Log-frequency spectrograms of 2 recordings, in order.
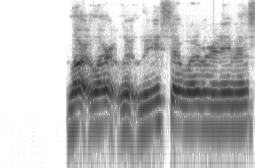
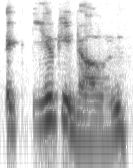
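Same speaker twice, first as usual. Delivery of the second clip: lightly camp New York coo, dropping low; 5 semitones lower, 12 dB quieter than usual. Retold or imitated. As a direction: coo the name like a campy New Yorker, much softer. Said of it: "I did it in my gayest New York voice I could".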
